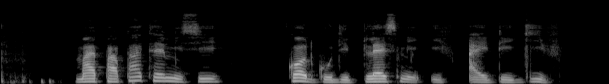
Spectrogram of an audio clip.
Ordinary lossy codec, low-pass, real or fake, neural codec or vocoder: MP3, 48 kbps; 14.4 kHz; real; none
